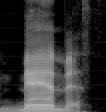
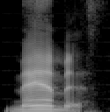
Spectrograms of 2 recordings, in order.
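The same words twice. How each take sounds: No difference in how they are said.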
